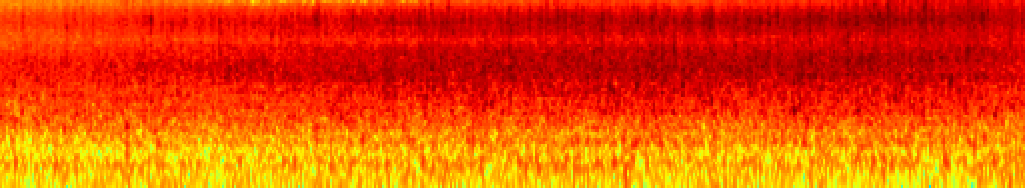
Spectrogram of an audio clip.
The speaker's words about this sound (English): There was lots of water. So if you walk through here, you could hear the sound of water flowing down the different water courses and rills here and culverts from the underground springs above the garden.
